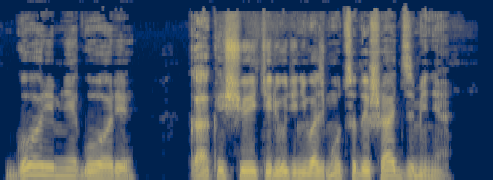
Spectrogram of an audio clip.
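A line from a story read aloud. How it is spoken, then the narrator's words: Resigned sighing mutter. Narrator (Russian): с покорным вздохом пробормотал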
